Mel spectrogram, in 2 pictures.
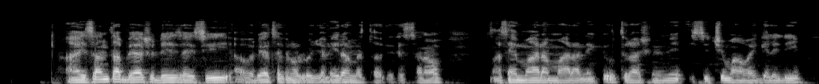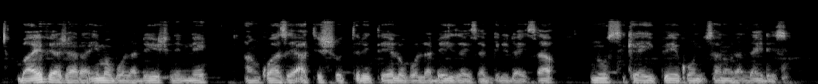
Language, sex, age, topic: Gamo, female, 18-24, government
